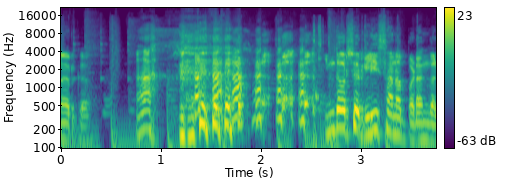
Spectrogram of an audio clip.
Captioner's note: group laughter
